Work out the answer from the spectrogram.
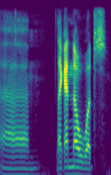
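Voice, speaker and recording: A young Danish man chatting casually with his stream viewers, hedging and correcting himself as he goes. His voice sits a little low but sounds bright and crisp. The dry mic is slightly dull. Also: monotone, slow pace, no echo. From Denmark. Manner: rambling, hedging, self-correcting. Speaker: game streamer and pro player. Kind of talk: casual chat answering viewers.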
